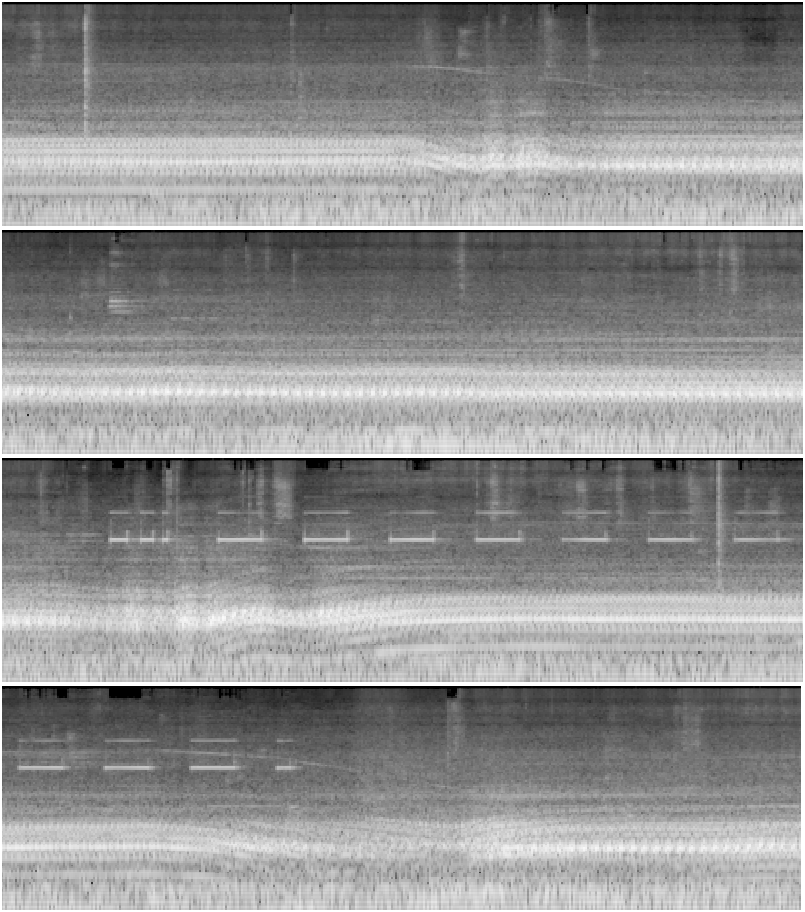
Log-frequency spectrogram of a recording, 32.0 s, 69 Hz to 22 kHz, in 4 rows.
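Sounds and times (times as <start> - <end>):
simulated diesel engine drone: 0.0 - 32.0
reversing beeper: 16.6 - 27.5.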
